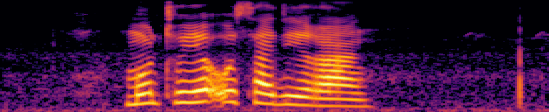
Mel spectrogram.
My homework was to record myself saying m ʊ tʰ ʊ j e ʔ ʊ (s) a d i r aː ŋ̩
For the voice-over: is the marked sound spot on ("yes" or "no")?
yes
